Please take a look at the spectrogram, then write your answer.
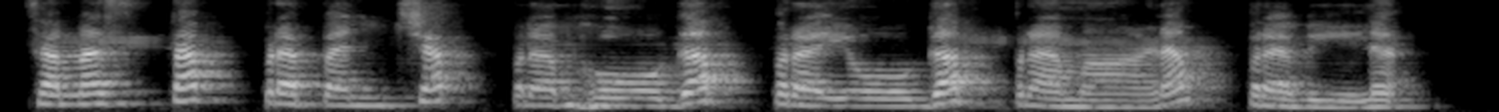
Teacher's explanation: Everywhere you can hear the p doubling, right? Beautiful dvitvam here.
